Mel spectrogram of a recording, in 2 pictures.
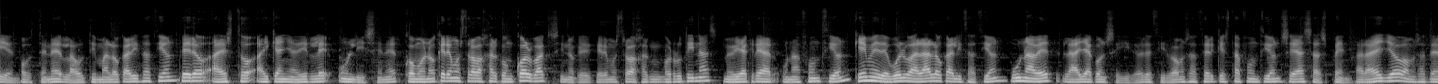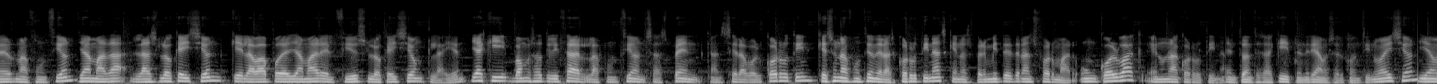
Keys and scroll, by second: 14.6 Return, 15.5 Tab.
